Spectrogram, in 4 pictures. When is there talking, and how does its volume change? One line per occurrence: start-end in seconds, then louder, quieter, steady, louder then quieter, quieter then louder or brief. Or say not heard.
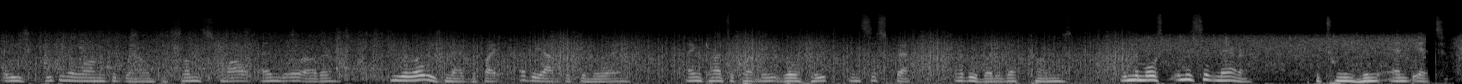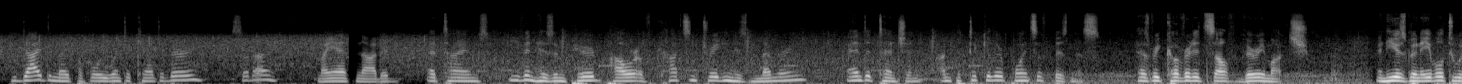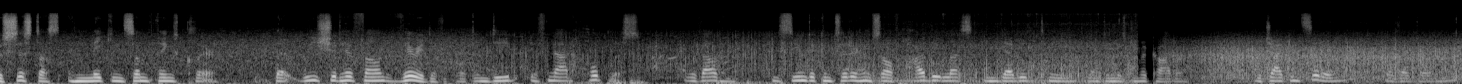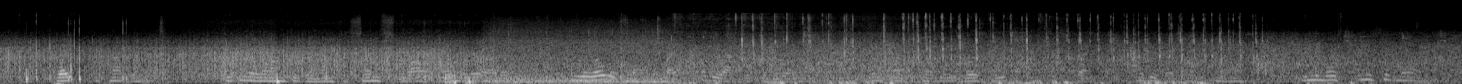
0.0-58.2 louder then quieter.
